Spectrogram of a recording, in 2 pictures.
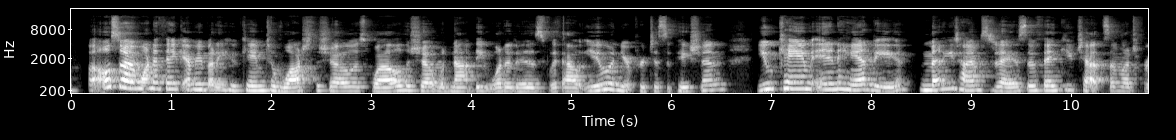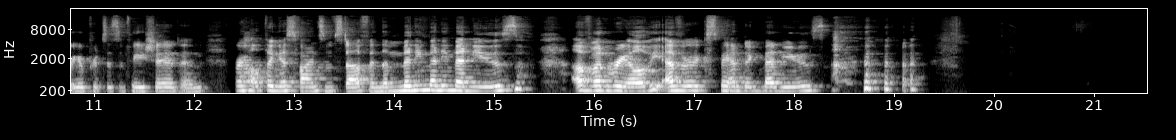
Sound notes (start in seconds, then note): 18.5 laughs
